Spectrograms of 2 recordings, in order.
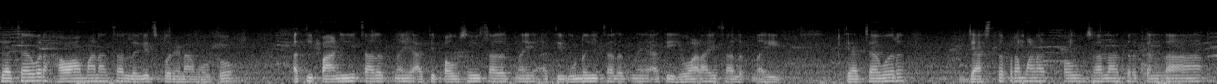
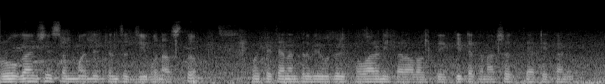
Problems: constant background noise, continuous background conversations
